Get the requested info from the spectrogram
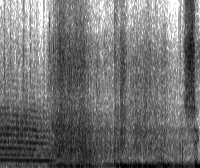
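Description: Title sound effects: a slowly falling whistle-like tone that stops about half a second in, followed by a short rushing noise and then a low boom.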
